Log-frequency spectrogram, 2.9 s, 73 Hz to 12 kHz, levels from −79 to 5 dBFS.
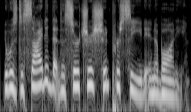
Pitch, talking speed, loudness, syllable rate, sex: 195 Hz, 230 wpm, -17 LUFS, 5.9 syllables/s, female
